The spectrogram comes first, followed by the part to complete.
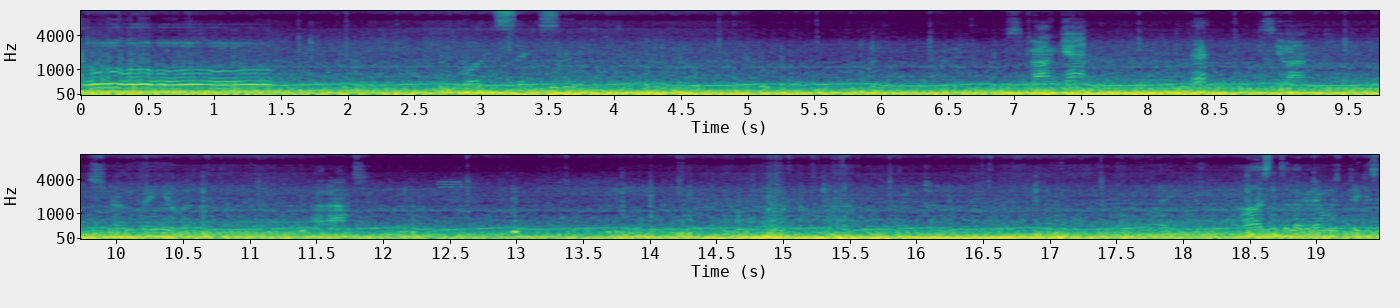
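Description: A car's engine and tyre rumble heard from inside the cabin while driving on a wet road, a steady low drone with a wavering hum over it.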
